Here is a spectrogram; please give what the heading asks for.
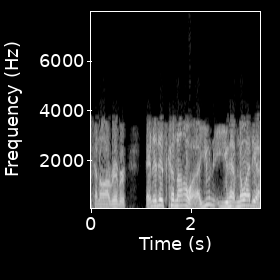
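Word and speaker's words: Kanawha: there on the kaawa river and it is kaawa you you have no idea how many times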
